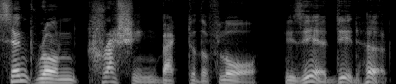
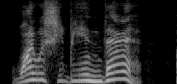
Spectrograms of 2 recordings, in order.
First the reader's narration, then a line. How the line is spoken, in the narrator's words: asked Ron anxiously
